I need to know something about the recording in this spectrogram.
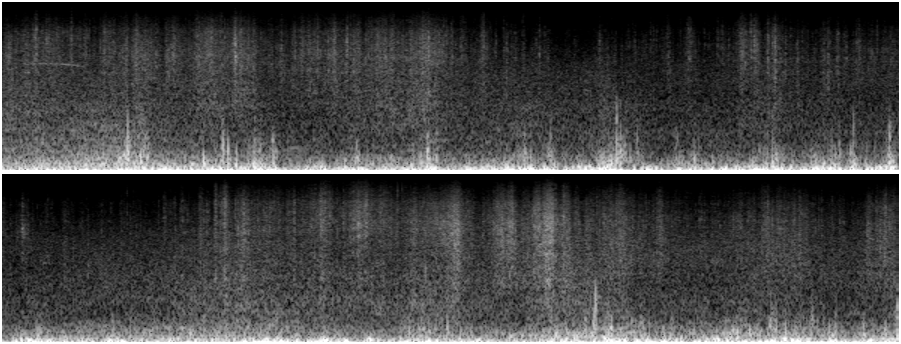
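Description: Strong wind buffets and rumbles outdoors.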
